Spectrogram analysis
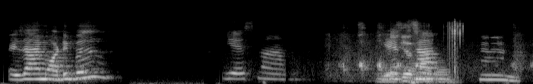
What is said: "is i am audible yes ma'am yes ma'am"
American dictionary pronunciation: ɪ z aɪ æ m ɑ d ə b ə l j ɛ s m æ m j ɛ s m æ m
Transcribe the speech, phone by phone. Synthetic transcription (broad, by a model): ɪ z aɪ m ɑ d ə b ə l j ɛ s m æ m j ɛ s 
